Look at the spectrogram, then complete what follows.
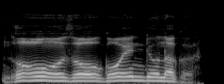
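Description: Give me a man reading a polite, unhurried mystery client. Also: fairly high pitch, lively intonation, darkish tone, smooth, no room sound, studio quality. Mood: measured, polite. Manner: polite, measured storytelling. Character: polite male client recounting a family scandal.

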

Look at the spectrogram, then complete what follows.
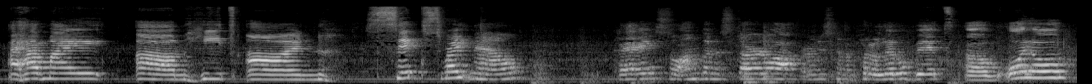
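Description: A high-voiced woman talks viewers through her cooking in an informal, chatty way. She takes her time, speaking off the cuff in a home kitchen. The phone recording is echoey, with clear background noise. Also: bright, forceful tone. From the Bronx, New York, USA. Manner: informal, addressing viewers as guys, unscripted. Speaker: home cook vlogger. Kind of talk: casual cooking demonstration, chatty.

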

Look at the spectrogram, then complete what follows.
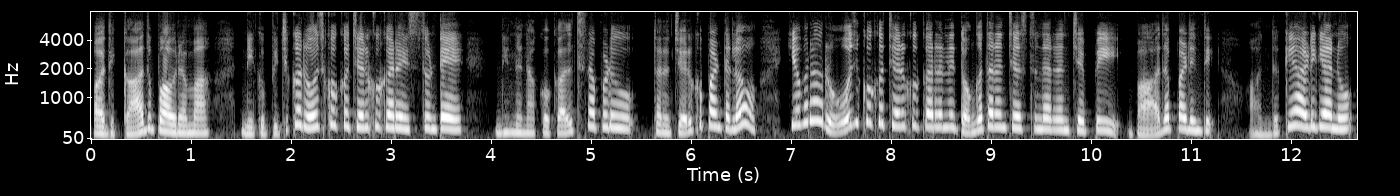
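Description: A woman voicing an earnest, puzzled crow farmer in an animated fable, troubled and questioning. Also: sits high, moderate pace, no room sound, studio quality.

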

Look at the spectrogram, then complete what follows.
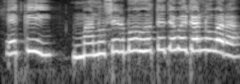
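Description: A woman's voice: extremely high pitch, fairly even intonation, a little fast, very noisy. A woman voicing a blunt, foul-mouthed married adult village woman in a comic cartoon. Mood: matter-of-fact.

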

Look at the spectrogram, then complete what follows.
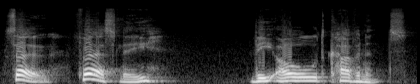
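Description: A man hosting and reading from his own book with commentary, in deliberate, halting phrases. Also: on the high side, sing-song, mellow.

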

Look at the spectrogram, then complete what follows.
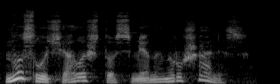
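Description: An actor narrating a tender 1960s radio drama as a reflective storyteller, with measured, literary delivery and pauses. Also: male voice, mid-range voice, big pitch swings, slightly rough.

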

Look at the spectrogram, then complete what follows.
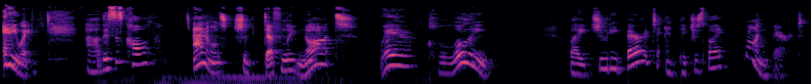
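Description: A middle-aged woman hosting storytime, reading to children in an expressive, drawn-out way with playful emphasis. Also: medium pitch. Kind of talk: reading a picture book aloud to children. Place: indoors in a home room.

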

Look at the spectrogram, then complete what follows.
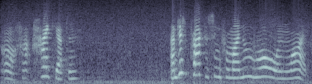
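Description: A pompous young teenage boy in a vintage TV space serial. His voice is high and bright, carefully enunciated and full of self-importance, with faint old film noise. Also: moderate pace, rough recording. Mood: airy, self-important. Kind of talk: 1950s children's TV sci-fi acting.

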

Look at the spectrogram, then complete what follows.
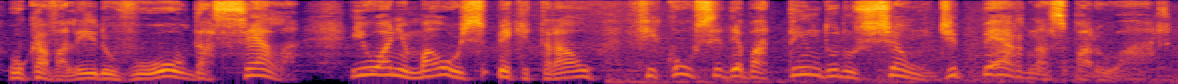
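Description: A man's voice: fairly high pitch, very animated, fairly quick. A man with a Brazilian accent giving dramatic scripted narration of a fantasy audio drama. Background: music.

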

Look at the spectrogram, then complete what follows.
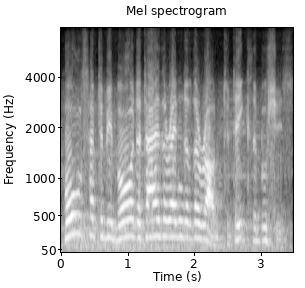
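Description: A man's voice: high-pitched, a little fast, dull audio, a little hiss or hum. A British man giving formal, precise scripted narration in the theatrical manner of a 1930s educational film, on an old film soundtrack. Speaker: documentary narrator.

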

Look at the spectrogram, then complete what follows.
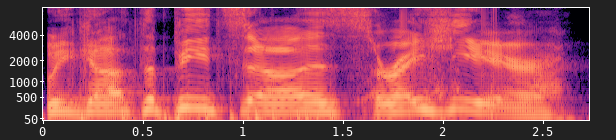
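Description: A man's voice: high-pitched, lively intonation, slow, vocal fry, fairly bright tone, a little hiss or hum, exaggerated voice. A man voicing an earnest young stick-figure cook who leads his friends in an amateur cartoon dub, giving instructions. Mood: eager, instructing.

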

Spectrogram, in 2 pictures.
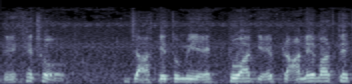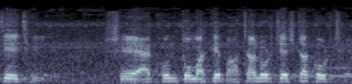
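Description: A man's voice: medium pitch, normal speed, a little hiss or hum, natural voice. A man playing an emphatic, melodramatic village man in a cartoon folk tale. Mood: angry, reproachful. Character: stern, scolding village husband and pleading chief in a folk tale. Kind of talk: Bengali cartoon fairy-tale voice acting. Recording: music behind the voice. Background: background music.

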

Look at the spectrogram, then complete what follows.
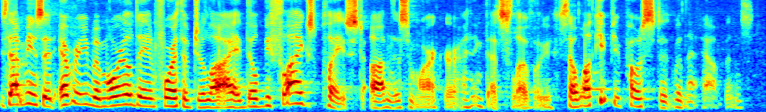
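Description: An older woman presenting an informal family-history slide talk, halting and often restarting her phrases. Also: medium pitch, gravelly. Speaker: presenter, speaker at a convention. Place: hotel conference room, before a seated audience.

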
